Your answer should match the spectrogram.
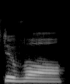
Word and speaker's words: Duval: It's called Duval, not Duvalians. All right. So one thing before we leave here, just had to say that. Remember one thing. – Yeah, just remember one thing. Say one thing. You know what? It's spelled it's pronounced Duval.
